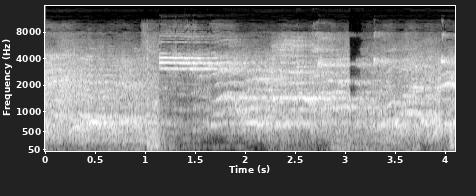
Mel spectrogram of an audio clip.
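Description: Gym sound from a volleyball match recording: the ball being struck during a rally, with voices echoing in a large hall.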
